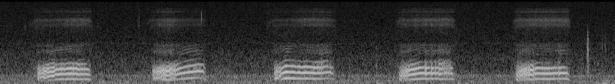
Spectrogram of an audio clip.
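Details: Sleeping under the Christmas tree, the Holland Lop doe Blueberry snores in a steady rhythm: five strong, squealing, harmonic whines, each close to half a second, evenly spaced about a second apart, in a quiet indoor room.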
